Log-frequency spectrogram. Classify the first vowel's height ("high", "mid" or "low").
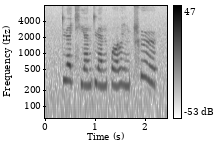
mid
